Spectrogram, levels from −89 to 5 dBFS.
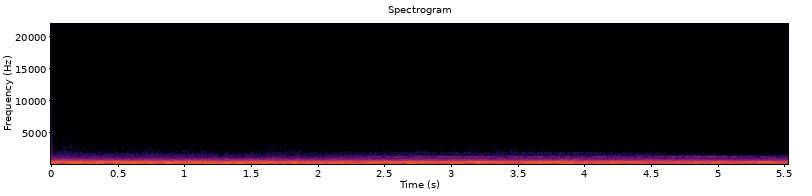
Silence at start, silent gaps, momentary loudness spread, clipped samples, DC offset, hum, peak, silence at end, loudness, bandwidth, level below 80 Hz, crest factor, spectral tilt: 0 s; none; 4 LU; under 0.1%; under 0.1%; none; -18 dBFS; 0 s; -33 LUFS; 2.2 kHz; -58 dBFS; 14 dB; -12.5 dB/octave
